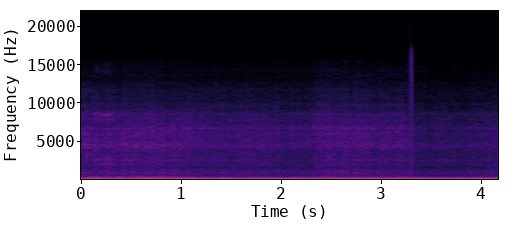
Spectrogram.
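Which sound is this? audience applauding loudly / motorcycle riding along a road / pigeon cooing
motorcycle riding along a road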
